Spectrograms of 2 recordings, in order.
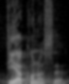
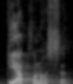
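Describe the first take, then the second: The two takes are said the same way.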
